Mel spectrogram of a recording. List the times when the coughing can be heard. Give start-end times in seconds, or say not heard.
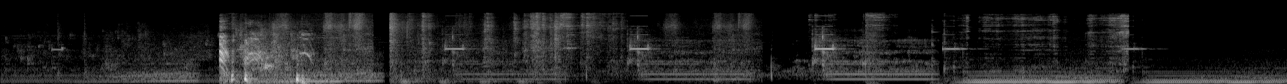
2.1-3.4.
